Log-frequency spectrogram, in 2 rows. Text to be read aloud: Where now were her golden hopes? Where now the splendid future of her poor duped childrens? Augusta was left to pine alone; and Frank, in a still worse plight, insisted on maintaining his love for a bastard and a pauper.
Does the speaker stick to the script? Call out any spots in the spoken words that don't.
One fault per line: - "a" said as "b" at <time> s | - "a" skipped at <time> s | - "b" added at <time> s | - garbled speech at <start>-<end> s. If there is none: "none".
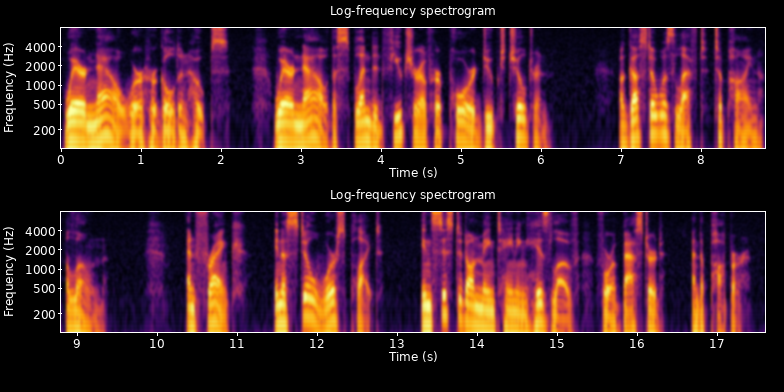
- "childrens" said as "children" at 5.6 s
